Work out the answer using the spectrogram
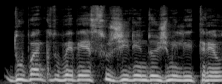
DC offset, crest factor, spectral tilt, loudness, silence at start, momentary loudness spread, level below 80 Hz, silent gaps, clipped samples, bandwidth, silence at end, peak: under 0.1%; 8 dB; -5 dB/octave; -20 LUFS; 0.05 s; 3 LU; -50 dBFS; none; under 0.1%; 17 kHz; 0 s; -10 dBFS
